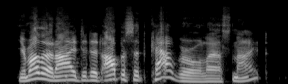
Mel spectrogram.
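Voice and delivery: put-on transatlantic accent. Talking dirty in a comedy bit, in a transatlantic accent. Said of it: "talking dirty with a transatlantic accent".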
